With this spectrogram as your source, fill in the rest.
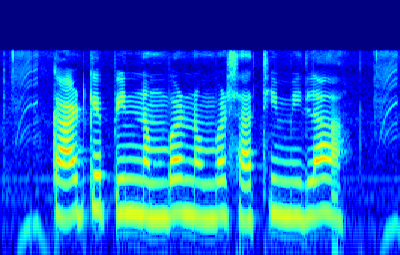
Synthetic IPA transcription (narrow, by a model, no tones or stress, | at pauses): kaːɾɖkepɪnːə̃mbəɾnɐ̃mbəɾsaːt̪ʰimɪlaː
